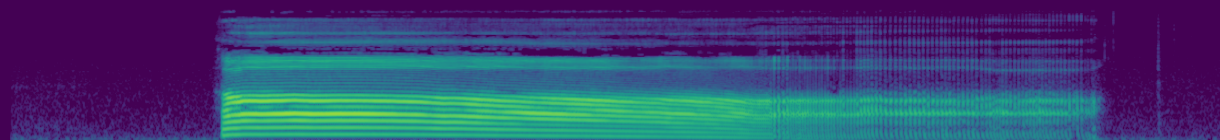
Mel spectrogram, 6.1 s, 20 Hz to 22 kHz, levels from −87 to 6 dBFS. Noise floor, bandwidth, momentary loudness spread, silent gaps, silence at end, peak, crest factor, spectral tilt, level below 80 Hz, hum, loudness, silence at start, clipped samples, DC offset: -64 dBFS; 13 kHz; 20 LU; none; 0.6 s; 0 dBFS; 14 dB; -5 dB/octave; -58 dBFS; none; -13 LUFS; 1.1 s; under 0.1%; under 0.1%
